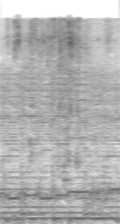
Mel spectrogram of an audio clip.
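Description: Water trickles from a tap into a Thirsty Badger lather bowl used for wet shaving, a steady close splashing flow lasting about a second with no talking.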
